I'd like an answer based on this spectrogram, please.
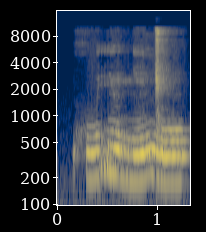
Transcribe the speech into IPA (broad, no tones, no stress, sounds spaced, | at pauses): x u rʲ ũ nʲ ẽ ŋ͡ǁ ũ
